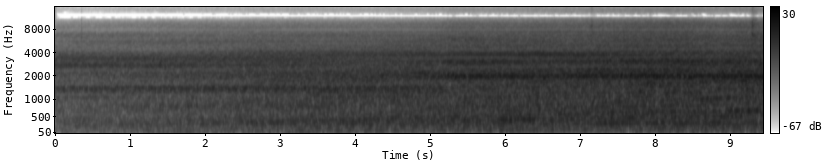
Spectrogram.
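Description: ScotRail Class 380 electric multiple-unit train running along the platform, a steady whine of several high tones over rolling noise, growing gradually louder as it comes past.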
